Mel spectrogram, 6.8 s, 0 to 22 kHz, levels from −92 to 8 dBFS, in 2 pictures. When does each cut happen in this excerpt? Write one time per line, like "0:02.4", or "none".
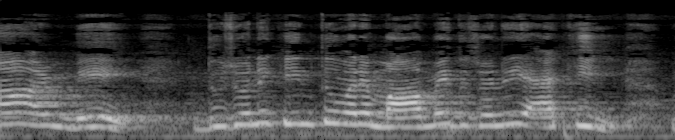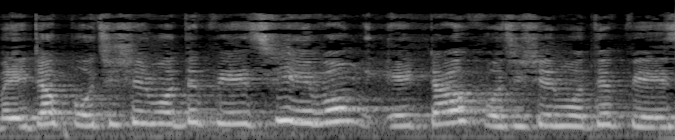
none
